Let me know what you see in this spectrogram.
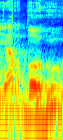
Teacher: yang jelas pada kata yardohu itu tidak dibaca panjang hunya.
